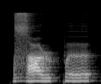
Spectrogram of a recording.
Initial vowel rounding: unrounded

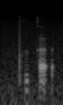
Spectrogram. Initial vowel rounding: unrounded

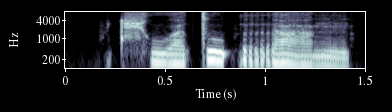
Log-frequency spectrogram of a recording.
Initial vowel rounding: rounded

